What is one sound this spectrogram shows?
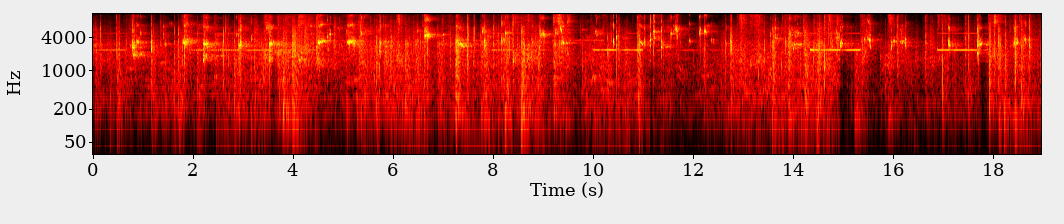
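Footsteps squeak and thud on the floor.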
